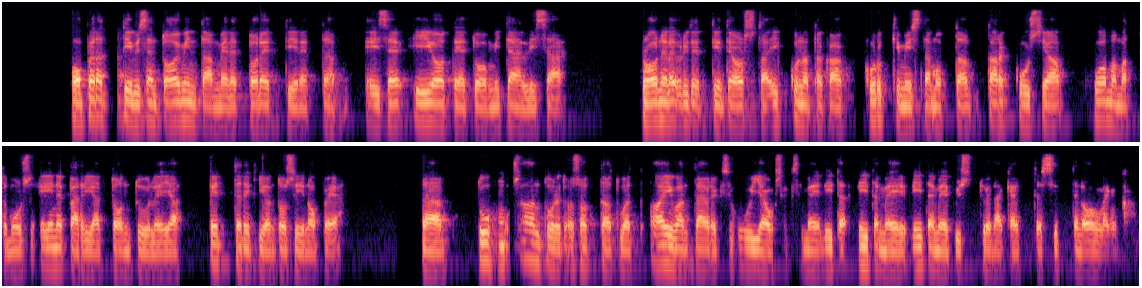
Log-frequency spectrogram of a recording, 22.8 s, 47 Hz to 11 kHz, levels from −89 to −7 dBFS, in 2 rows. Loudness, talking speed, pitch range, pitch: -23 LUFS, 130 wpm, 95-110 Hz, 100 Hz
